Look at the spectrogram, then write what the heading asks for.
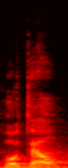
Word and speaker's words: hotel: the by syllabic words in china which level is stressed the first or second china the first in japan the second and so there is no window first hotel second and so in english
